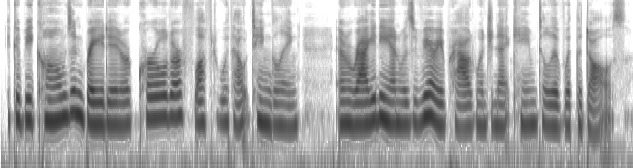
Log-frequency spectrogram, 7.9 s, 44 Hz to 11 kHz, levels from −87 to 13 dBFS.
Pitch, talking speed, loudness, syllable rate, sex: 200 Hz, 195 wpm, -19 LUFS, 5.2 syllables/s, female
